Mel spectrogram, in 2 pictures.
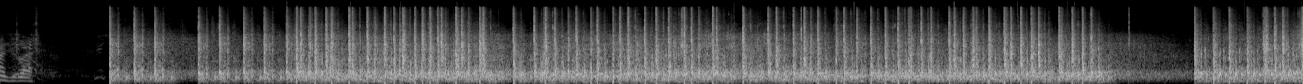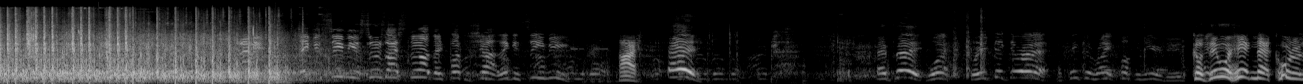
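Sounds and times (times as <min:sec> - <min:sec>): machine gun firing bursts: 0:01.1 - 0:11.2, 0:11.9 - 0:16.4.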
